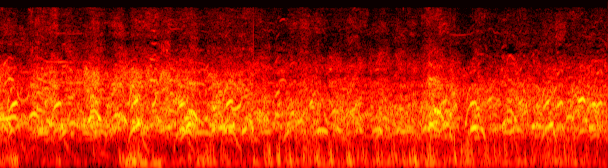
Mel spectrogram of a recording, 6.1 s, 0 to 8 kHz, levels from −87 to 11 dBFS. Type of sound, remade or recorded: recorded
